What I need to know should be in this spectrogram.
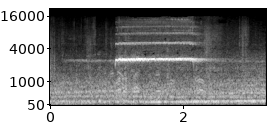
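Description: A marshal blows a shrill whistle.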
